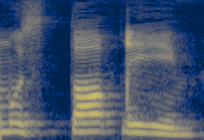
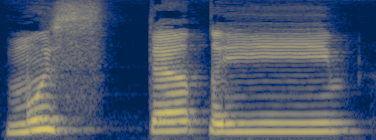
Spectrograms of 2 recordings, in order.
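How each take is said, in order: First: "mustaqim" with a thick, full-mouth t; "mustaqim" with the t darkened; wrong heavy t. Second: "Mustaqim" drawn out with a light, thin t; slow, careful "Mustaqim" with a clean t; correct light t. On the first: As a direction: show the mistake in "mustaqim": heavy "ta" in the middle. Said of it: "It's not". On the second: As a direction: say "Mustaqim" slowly, t light and i long. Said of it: "It's not a ta". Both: Shown as a demonstration.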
